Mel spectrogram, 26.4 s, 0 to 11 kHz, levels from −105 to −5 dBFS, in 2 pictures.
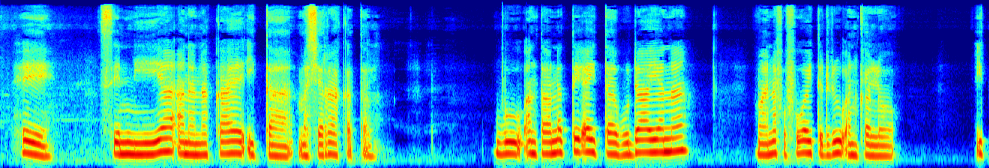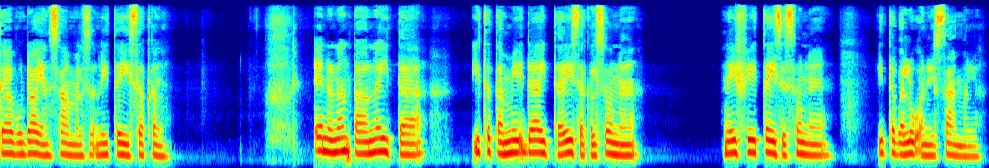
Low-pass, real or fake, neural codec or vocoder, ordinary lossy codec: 9.9 kHz; real; none; AAC, 48 kbps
